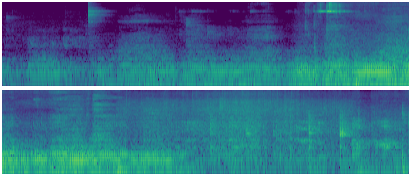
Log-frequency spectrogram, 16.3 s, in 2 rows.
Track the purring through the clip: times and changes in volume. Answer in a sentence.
You can hear the purring from 0.0 to 16.2 s, getting louder then quieter.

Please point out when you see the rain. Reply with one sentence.
The rain can be heard from 6.8 to 16.2 s.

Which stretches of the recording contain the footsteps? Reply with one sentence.
You can't hear the footsteps here.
